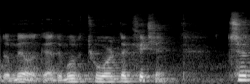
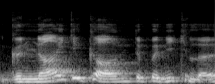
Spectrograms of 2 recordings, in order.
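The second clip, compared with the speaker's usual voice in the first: sarcastic, lightly hammed Transylvanian accent; mock Transylvanian accent; 3 semitones higher than usual. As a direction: tease the bunny like a mock Dracula in a Transylvanian accent. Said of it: "said sarcastically ... Transylvanian accent".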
